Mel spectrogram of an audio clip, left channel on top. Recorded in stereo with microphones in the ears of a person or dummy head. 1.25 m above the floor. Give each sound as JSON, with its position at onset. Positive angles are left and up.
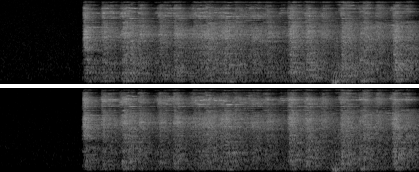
{"t": 0.8, "sound": "keys jangling", "side_deg": -50, "distance_m": 1.6}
